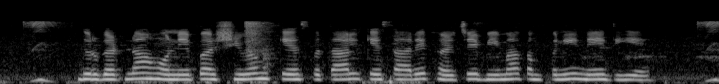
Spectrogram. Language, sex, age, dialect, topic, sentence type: Hindi, male, 25-30, Hindustani Malvi Khadi Boli, banking, statement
